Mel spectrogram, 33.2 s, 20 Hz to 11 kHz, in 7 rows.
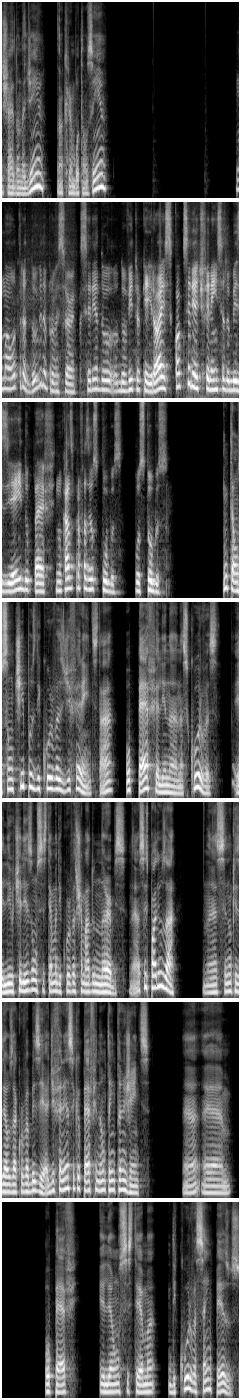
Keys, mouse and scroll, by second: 0.1 click, 0.6 Tab, 0.7-1.1 scroll down 1, 1.1 middle click, 1.5 Tab, 1.6 click, 2.0-3.0 middle drag, 3.0 click, 3.2-5.0 middle drag, 5.0 shift+d, 7.2-11.1 drag, 11.1 middle click, 12.0 click, 12.8 middle click, 13.5-14.6 drag, 14.6-15.5 middle drag, 15.5-16.0 scroll up 3, 16.0-17.5 middle drag, 17.5 click, 19.3 click, 20.2-21.8 middle drag, 21.8 click, 23.4 click, 24.3 click, 25.4 click, 26.2-27.3 middle drag, 27.3 click, 28.8 middle click, 29.6-30.8 drag, 31.8 click, 32.1 scroll down 1, 32.4-32.8 middle drag, 32.8-33.1 scroll down 4.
